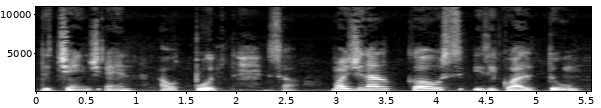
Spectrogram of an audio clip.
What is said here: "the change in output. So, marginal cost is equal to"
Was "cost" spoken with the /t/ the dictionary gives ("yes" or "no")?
no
